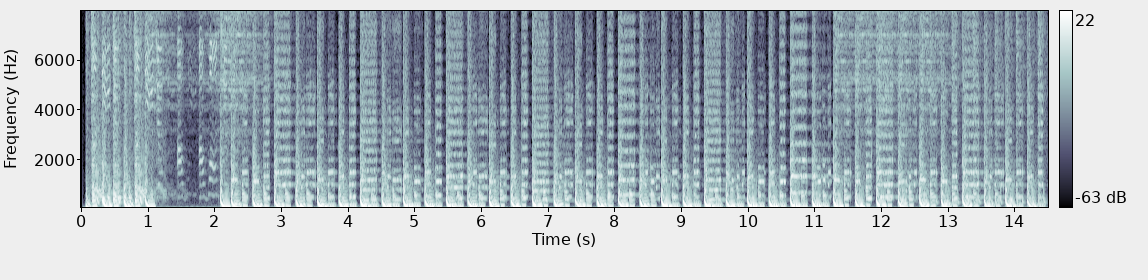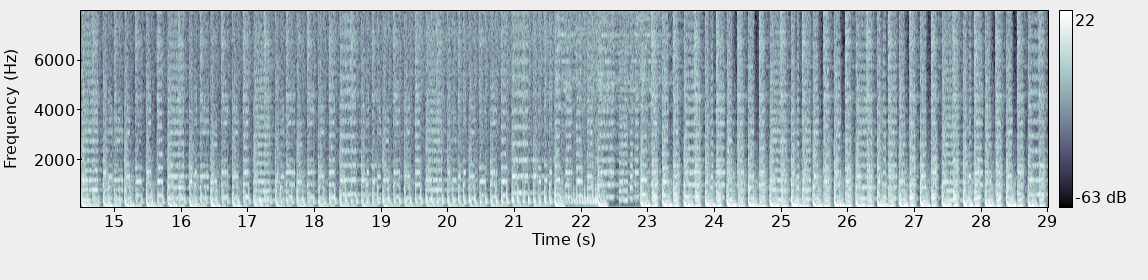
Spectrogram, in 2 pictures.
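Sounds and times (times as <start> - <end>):
chav dance song: 0.0 - 29.0.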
